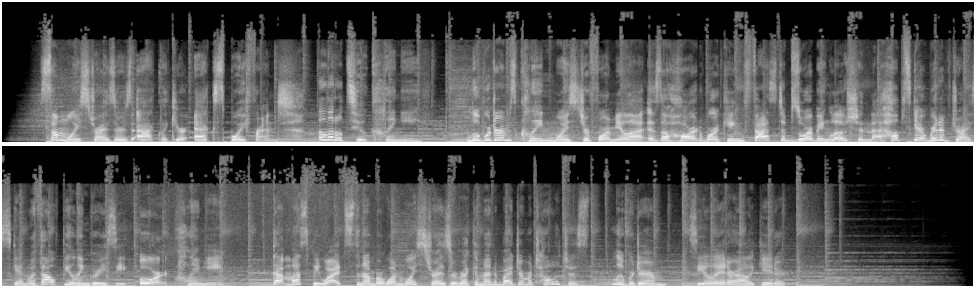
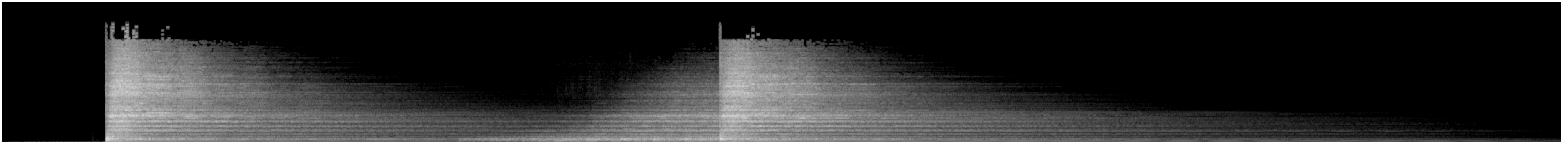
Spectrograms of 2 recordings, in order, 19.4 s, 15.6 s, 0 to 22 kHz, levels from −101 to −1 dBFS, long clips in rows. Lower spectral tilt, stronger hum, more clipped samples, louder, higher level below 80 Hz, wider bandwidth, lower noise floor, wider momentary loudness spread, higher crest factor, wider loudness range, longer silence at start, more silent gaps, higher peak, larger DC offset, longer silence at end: first, -3.5 dB/octave vs 1 dB/octave; neither; neither; first, -16 LUFS vs -21 LUFS; first, -36 dBFS vs -62 dBFS; first, over 20 kHz vs 16.5 kHz; second, -56 dBFS vs -83 dBFS; second, 8 LU vs 28 LU; second, 14 dB vs 26 dB; second, 3 LU vs 22 LU; second, 0.4 s vs 1.05 s; neither; about the same, -2 dBFS vs -4 dBFS; neither; second, 1.1 s vs 6.05 s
